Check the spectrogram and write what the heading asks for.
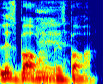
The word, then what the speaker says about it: Lisboa: Lisboa. That's how you say it in Portuguese.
